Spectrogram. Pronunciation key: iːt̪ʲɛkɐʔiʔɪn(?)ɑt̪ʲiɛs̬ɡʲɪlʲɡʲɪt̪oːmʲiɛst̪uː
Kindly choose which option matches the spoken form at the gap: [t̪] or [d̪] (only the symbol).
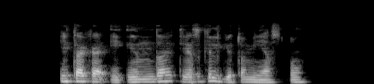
d̪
